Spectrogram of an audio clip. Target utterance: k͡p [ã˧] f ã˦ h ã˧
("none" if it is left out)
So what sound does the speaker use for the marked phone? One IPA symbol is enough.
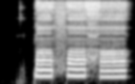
ã˧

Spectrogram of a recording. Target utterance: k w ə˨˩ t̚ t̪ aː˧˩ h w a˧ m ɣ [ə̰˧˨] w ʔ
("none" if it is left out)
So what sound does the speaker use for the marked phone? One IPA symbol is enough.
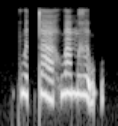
ə̰˧˨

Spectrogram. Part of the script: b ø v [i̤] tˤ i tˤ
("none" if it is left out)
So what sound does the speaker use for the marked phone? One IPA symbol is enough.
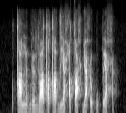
i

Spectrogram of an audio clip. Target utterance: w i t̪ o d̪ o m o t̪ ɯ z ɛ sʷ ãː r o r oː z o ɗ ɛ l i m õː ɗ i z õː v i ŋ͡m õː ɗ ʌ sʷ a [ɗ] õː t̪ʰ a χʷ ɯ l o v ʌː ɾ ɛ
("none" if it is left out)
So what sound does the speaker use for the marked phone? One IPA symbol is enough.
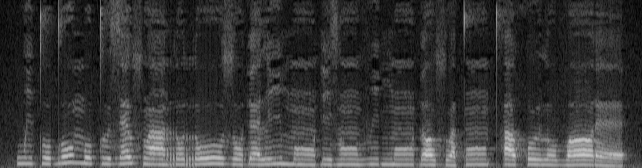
t̪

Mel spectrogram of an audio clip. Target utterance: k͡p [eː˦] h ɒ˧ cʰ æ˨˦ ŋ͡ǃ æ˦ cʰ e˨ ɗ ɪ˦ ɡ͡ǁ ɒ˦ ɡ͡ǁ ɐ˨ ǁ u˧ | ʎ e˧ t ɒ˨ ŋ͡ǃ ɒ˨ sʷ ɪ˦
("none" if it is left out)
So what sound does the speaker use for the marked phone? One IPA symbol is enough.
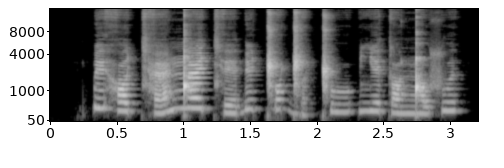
e˦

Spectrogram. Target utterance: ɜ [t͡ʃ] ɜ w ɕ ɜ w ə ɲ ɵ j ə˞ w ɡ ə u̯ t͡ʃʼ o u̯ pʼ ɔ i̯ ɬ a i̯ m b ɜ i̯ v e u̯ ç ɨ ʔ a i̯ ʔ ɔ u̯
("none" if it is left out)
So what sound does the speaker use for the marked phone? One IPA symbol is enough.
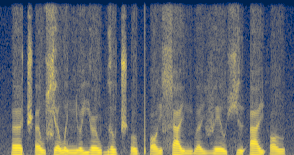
t͡ʃʼ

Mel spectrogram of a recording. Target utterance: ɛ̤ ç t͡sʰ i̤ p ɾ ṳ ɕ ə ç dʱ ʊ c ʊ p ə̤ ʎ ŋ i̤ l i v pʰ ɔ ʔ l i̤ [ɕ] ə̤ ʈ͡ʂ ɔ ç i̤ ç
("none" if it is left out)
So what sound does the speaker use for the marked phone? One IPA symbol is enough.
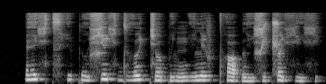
ɕ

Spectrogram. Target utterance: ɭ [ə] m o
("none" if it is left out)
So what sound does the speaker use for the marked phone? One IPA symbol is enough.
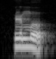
ə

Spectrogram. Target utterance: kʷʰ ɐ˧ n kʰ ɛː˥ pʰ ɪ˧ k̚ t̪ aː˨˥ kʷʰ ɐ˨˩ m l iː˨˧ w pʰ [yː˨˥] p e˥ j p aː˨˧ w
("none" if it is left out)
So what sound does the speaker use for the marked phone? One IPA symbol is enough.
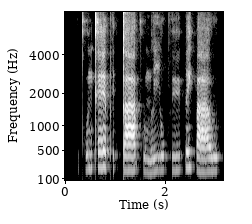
yː˨˥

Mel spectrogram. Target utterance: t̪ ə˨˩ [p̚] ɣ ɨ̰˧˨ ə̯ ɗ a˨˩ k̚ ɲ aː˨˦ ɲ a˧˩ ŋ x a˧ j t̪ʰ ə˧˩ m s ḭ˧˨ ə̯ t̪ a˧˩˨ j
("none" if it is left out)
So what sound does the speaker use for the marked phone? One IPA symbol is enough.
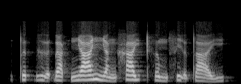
t̚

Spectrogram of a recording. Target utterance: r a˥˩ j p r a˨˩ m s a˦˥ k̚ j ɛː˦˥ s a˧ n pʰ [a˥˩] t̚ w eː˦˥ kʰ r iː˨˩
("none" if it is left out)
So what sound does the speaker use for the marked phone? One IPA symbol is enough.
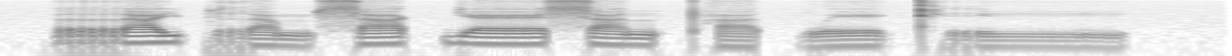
a˨˩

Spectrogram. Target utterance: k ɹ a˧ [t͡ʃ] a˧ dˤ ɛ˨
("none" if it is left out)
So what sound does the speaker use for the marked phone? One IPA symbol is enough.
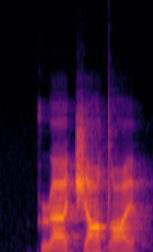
t͡ʃ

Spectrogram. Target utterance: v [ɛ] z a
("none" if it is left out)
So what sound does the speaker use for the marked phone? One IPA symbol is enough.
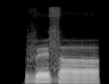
ɛ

